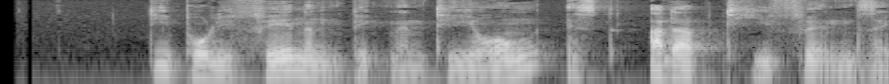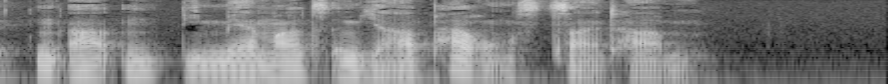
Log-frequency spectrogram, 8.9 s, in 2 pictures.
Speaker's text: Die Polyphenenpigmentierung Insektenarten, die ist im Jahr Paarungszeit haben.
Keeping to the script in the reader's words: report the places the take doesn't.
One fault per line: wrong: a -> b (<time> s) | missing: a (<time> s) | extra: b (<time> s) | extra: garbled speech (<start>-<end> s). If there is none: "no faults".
extra: ist adaptiv für (2.8 s)
wrong: ist -> mehrmals (5.5 s)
